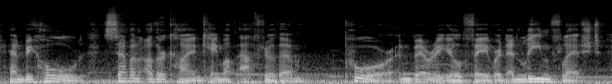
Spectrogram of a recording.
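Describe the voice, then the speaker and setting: An actor playing a grave, regal king of ancient Egypt in a dramatised scripture reading, speaking in a stately, deliberate manner. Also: low voice.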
